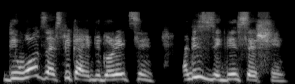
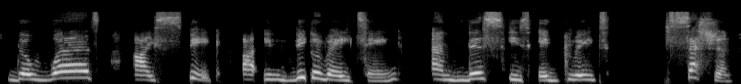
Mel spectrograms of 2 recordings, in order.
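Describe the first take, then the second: First: The same sentence said briskly, as if you own it; polished, confident delivery. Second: Slow, each word laid out deliberately; slow, careful sentence. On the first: Teacher contrasting a polished speaker for the class, confident. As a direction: say it smoothly and sure. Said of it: "someone else comes and says". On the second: Teacher demonstrating a sentence slowly to students. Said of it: "string a sentence together". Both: Shown as a demonstration.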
